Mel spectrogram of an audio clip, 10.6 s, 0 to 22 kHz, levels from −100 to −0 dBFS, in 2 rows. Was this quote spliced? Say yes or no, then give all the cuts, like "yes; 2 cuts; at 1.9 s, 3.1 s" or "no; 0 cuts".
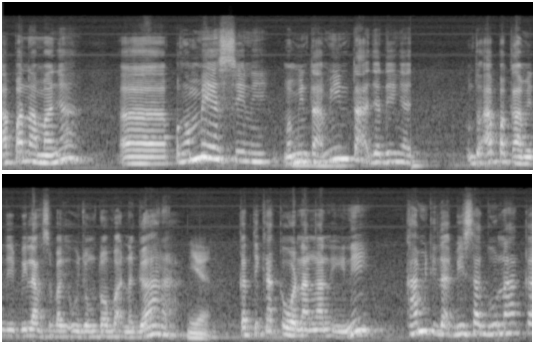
yes; 1 cut; at 4.1 s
